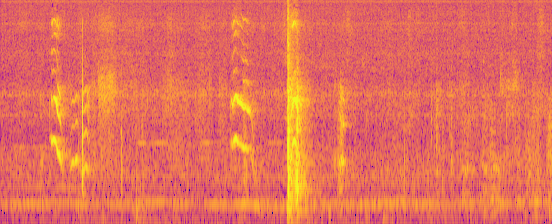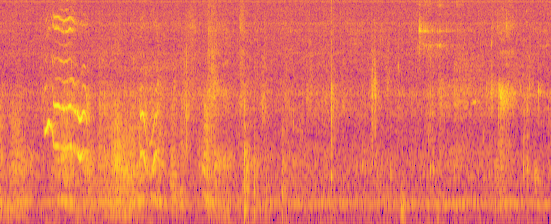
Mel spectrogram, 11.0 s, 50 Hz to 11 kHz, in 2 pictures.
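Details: Puppies Bekky and Barik, six weeks old, recorded 14.01.13, make thin wavering whines and short squeals that rise and fall, scattered across the recording, with one sharp loud click and a constant low background hum.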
